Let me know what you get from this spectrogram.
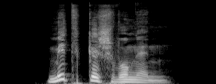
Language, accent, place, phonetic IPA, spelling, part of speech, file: German, Germany, Berlin, [ˈmɪtɡəˌʃvʊŋən], mitgeschwungen, verb, De-mitgeschwungen.ogg
- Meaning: past participle of mitschwingen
